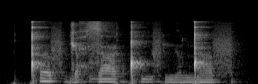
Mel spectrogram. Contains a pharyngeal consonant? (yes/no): yes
